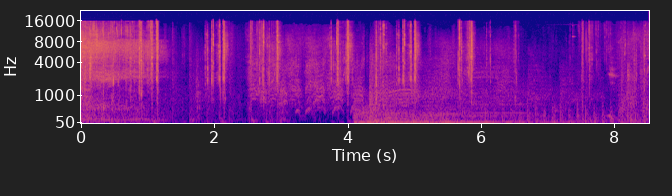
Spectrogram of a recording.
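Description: Gunshots crack repeatedly nearby.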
